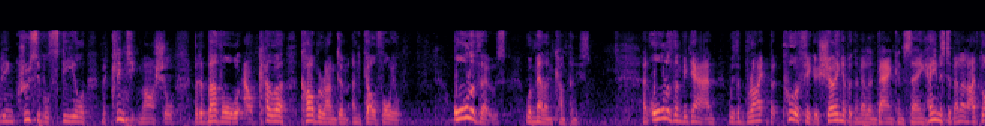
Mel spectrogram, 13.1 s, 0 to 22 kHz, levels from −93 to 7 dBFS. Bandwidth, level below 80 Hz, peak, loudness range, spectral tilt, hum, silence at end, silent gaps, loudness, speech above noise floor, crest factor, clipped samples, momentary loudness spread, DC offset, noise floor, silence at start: 8 kHz; -62 dBFS; -12 dBFS; 2 LU; -4.5 dB/octave; none; 0 s; none; -31 LUFS; 30 dB; 18 dB; under 0.1%; 14 LU; under 0.1%; -61 dBFS; 0 s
